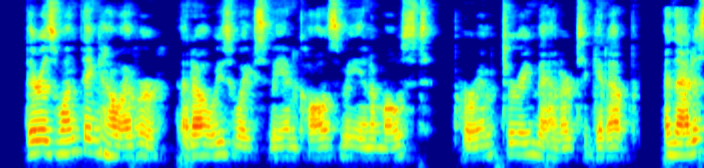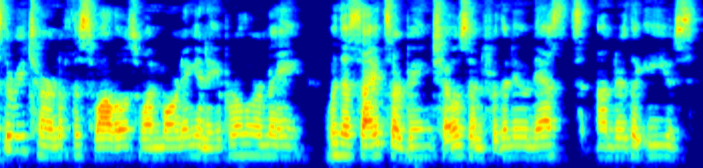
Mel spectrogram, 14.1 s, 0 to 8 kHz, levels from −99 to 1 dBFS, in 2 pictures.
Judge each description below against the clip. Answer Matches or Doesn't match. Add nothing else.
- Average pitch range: Doesn't match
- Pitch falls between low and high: Matches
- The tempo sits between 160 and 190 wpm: Doesn't match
